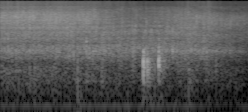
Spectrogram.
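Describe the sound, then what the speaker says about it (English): Dry sherry hits a hot pan with sultanas to deglaze, giving a soft, even sizzle with a couple of sharp clinks from a utensil midway. "And to deglaze, some sherry."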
